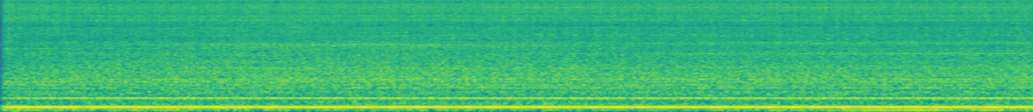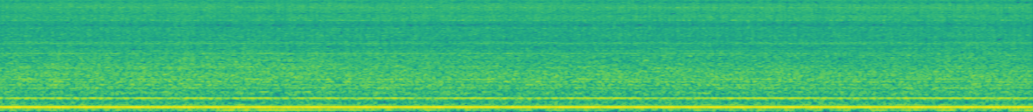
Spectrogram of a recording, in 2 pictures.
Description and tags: Foley, Street, Ventilation, Hum
Ambience, Background, Foley, Hum, Recording, Street, Vent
